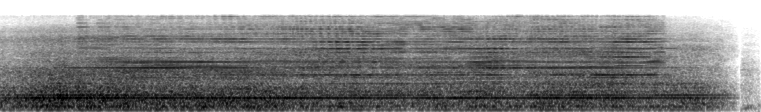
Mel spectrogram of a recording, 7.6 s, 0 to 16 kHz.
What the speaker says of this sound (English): I need to go over the table saw and set up a dado stack with a 1/2 inch reveal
